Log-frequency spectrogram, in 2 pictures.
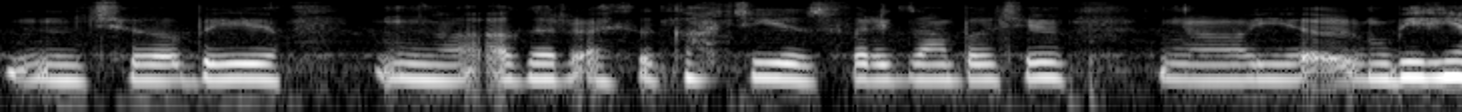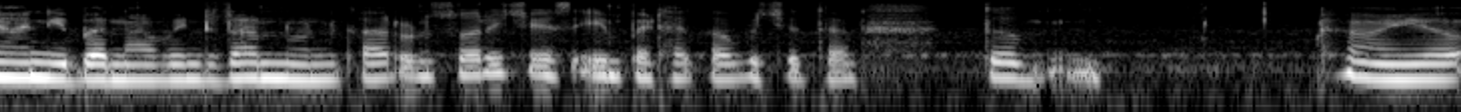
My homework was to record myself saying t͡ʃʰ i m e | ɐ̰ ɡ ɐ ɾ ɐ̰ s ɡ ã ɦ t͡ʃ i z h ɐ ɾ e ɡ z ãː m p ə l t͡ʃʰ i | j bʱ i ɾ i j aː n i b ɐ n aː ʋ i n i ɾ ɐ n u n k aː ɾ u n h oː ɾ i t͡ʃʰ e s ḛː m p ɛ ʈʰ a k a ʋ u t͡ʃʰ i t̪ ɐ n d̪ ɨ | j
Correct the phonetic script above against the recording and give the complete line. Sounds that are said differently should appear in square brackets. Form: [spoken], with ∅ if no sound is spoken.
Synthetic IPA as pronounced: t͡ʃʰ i [b] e | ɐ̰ ɡ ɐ ɾ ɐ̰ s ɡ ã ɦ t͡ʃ i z [f] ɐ ɾ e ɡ z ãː m p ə l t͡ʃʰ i | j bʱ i ɾ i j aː n i b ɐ n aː ʋ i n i ɾ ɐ n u n k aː ɾ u n [s] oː ɾ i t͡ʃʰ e s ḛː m p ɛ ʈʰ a k a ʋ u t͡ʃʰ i t̪ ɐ n [t̪] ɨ | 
